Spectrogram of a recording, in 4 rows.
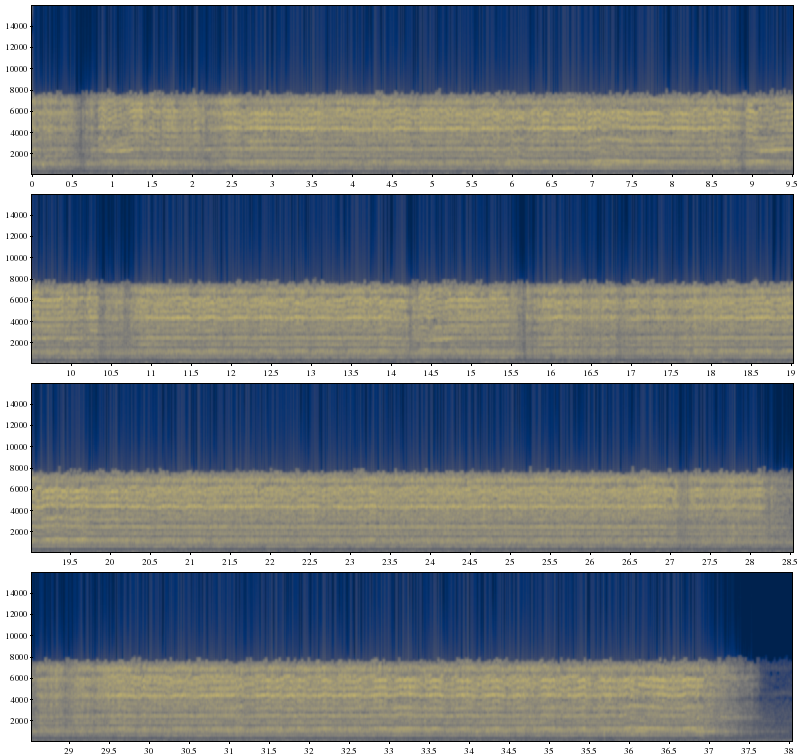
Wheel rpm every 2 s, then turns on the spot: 160, 160, 160, 160, 160, 160, 160, 160, 160, 160, 160, 160, 160, 160, 160, 160, 160, 160, 90.
none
